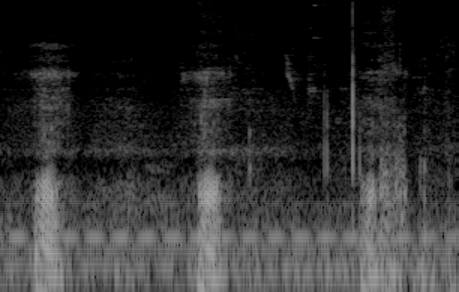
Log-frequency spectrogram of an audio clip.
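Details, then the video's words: Sleeping Central Asian Shepherd Dog puppy snoring loudly: two deep, rasping snores about one and a half seconds apart, then a softer third snore among faint clicks and rustling. "My Central Asian Shepherd puppy Snores loudly while sleeping"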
